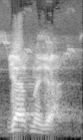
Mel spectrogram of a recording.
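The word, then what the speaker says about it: Yásnaya: Tiene acento en la primera A, Yasna ya. – Yasnaya, sí, qué bonito de verdad llevan los dos la reflexión, van conociendo a las personas.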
